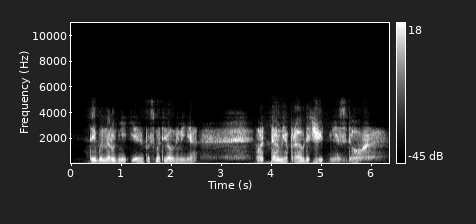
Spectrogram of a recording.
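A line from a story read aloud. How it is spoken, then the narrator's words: Husky, laughing. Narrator (Russian): выдохнул он хрипловатым, смеющимся голосом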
